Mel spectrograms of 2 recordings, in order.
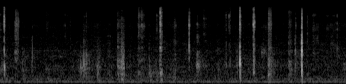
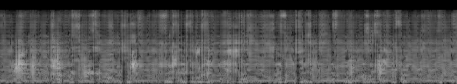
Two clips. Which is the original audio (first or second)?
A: first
